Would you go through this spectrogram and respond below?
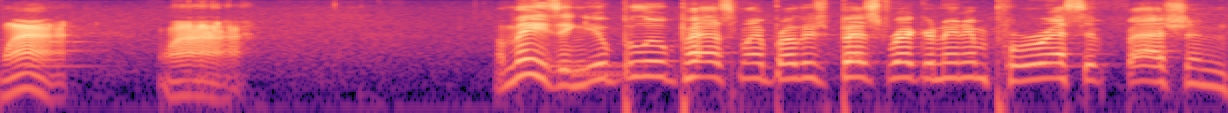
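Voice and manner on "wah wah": very low cartoon wah, pitch dropping on each wah. Voicing a game character's reaction, switching into a Wario voice. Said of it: "in the Wario voice".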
